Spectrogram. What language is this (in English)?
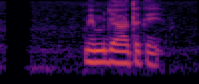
Sinhala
